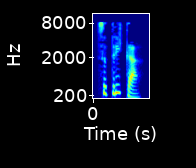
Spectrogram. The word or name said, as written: setrika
